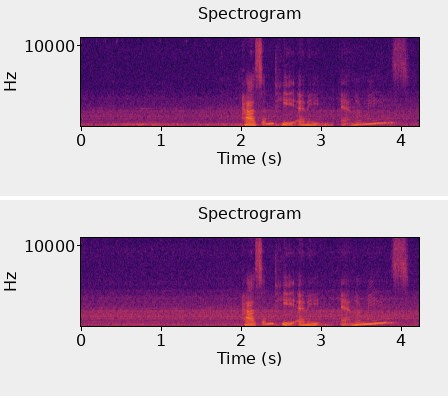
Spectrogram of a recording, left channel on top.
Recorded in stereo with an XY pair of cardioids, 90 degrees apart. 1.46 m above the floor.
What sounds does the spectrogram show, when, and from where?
2.0 s a woman speaking: 20° left, 0.7 m; by 4.1 s 45° right, 2 m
